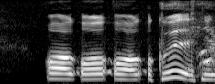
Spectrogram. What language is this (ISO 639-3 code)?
isl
